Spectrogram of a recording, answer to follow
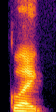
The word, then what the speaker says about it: glycosylase: nucleotide, and this is catalyzed by uracil DNA glycosylase. How do you pronounce it?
